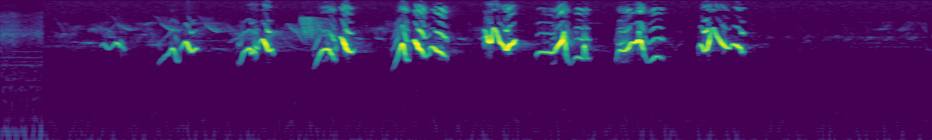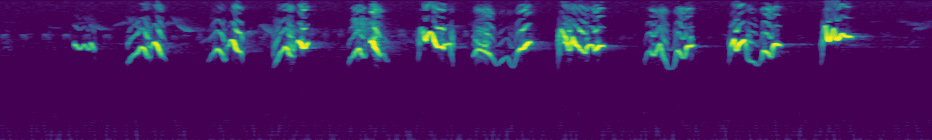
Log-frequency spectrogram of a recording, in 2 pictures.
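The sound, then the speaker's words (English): A black-headed grosbeak sings two warbling phrases of quick, high chirped notes separated by a short pause, with nothing else heard. “It's a black-headed grosbeak”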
